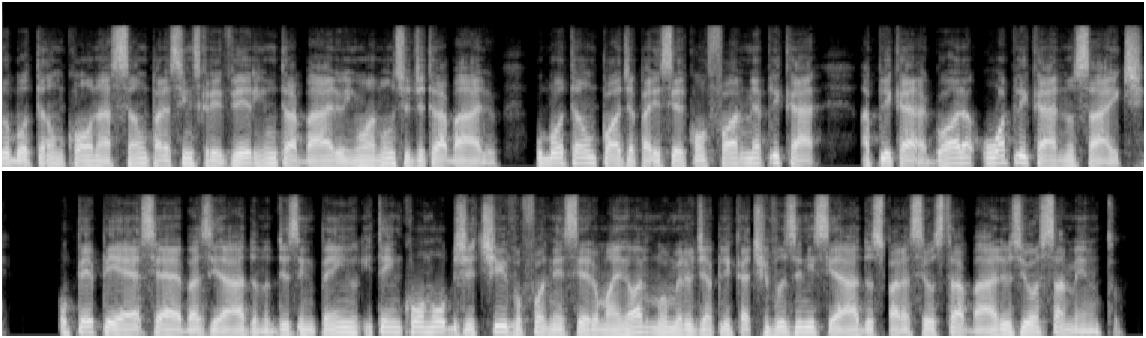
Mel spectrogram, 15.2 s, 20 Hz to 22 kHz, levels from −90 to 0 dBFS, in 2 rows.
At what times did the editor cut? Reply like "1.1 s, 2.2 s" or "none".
none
